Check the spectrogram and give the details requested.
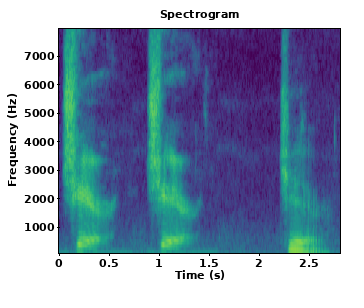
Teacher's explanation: the sound is CH okay it's a short burst of air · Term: c h sound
